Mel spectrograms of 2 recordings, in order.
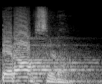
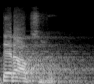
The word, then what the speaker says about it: Pteropsida: And now Pteropsida, so P is silent. ಯಾಕಂದ್ರೆ ಮೊದಲನೇದ್ದೇ silent ಇದೆ, pteridophyte ಅಂತೀವಿ. Pteridophyte ಅನ್ನಬಾರದು, P is silent here. Like that here also Coelopsida, Lycopsida, Phenopsida, Pteropsida.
